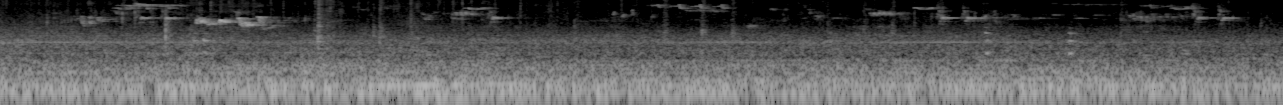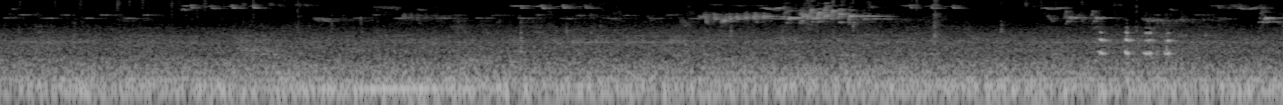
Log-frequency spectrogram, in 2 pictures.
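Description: Birds chirping: short, high chirps come in small clusters every second or two. Underneath is a steady low rumble. A few lower chirps come about a second before the end.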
